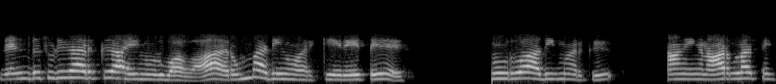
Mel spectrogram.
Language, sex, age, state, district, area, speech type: Tamil, female, 18-30, Tamil Nadu, Viluppuram, rural, conversation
